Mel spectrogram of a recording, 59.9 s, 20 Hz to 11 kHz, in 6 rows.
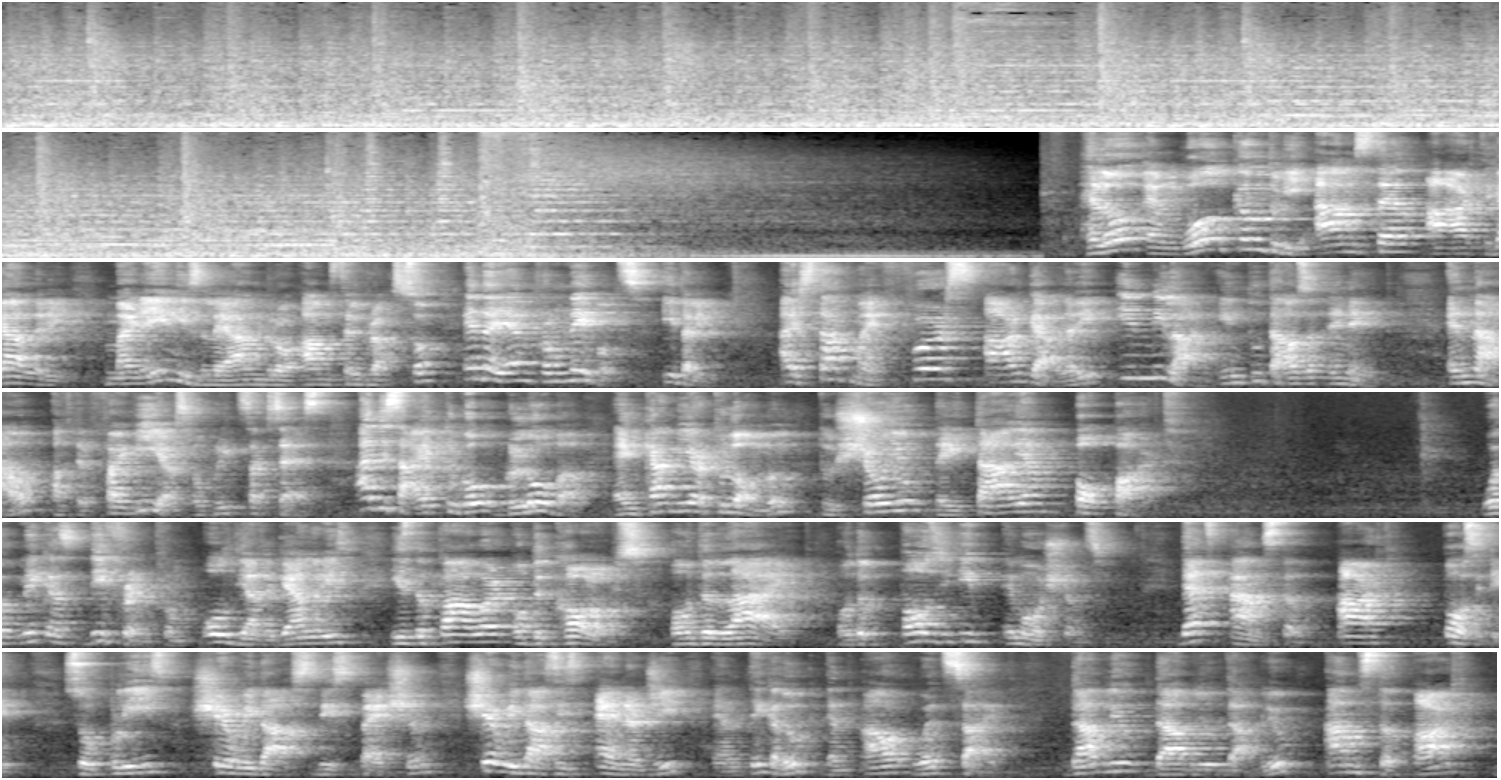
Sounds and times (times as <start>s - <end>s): Speech: 17.2s - 37.9s, 39.8s - 59.8s.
